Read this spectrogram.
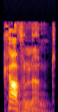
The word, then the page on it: covenant: anglais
